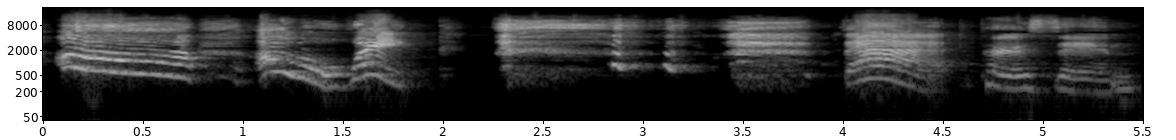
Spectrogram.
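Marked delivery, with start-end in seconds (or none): 0.1-2.1 very high, loud, slow sigh of awakening; mock awakening. Showing the awakened person, high and exalted. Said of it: "being like". 2.3-4.0 very high unvoiced giggle; high whispery laugh. Real, not acted. Tickled by her own impression, an airy giggle.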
